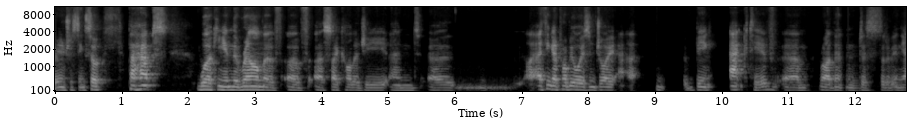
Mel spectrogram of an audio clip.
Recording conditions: video call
